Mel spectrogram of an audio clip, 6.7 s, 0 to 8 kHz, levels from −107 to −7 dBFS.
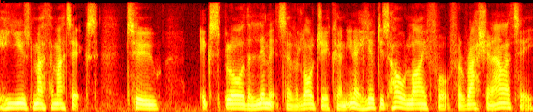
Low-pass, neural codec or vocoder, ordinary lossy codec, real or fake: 7.2 kHz; none; AAC, 48 kbps; real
